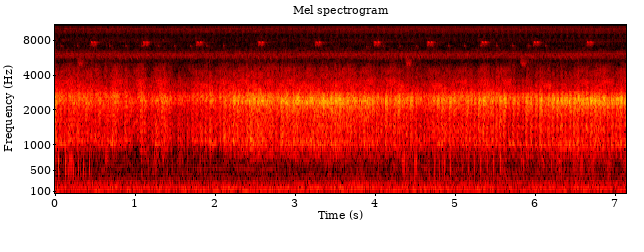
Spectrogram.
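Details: Thai frogs calling after dark in an unbroken, rattling chorus of quick repeated notes that grows a little louder after two seconds and holds steady, with a faint rhythmic high ticking running throughout.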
